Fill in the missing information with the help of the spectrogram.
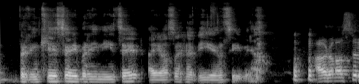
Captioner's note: laughs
